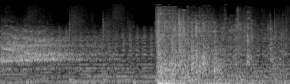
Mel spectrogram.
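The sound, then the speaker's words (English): A sustained, screeching tire skid runs for about a second and a half, then a loud car crash hits with shattering, crunching debris that rings on briefly afterward. “I know the first car crash would have jostled even you up.”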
